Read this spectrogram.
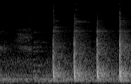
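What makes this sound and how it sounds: A freshly baked baguette just out of the oven is tapped four times to check doneness, giving short, dull, hollow knocks with almost no ring. The hollow sound shows the baguette is baked through and not burnt.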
